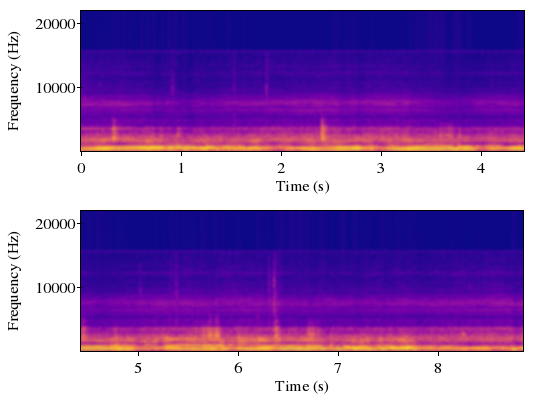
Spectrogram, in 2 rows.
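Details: 1960s Aiwa TP-40R portable 3½-inch rim-drive DC-bias transistor reel-to-reel recorder, leaky electrolytics replaced and bias resistor adjusted: music playback with pitch slowly wavering every few seconds. Wow, i.e. speed irregularity, from the low-quality rim drive.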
